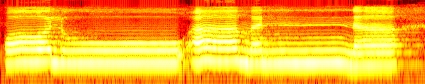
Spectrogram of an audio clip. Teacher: ہم نے next letter کو جب دیکھا، نیکسٹ ورڈ کو دیکھا، وہاں پہ حمزہ آ رہا تھا، تو واو مدہ کے بعد حمزہ آ گیا تو یہاں پہ ہم مد منفصل کریں گے۔ مد منفصل کی ڈیوریشن، اس کی مقدار کتنی ہوگی؟ 2 الف، یا پھر ہم اس کو 4 کاؤنٹس دے کے پڑھیں گے۔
